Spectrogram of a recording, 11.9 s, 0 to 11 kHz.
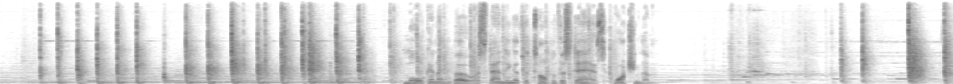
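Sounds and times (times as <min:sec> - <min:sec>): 
hammering as boards are nailed over a door: 0:00.5 - 0:07.9, 0:10.3 - 0:11.9
speech: 0:05.1 - 0:08.3.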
